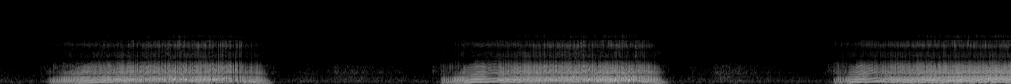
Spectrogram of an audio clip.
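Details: Loud, harsh snoring on each breath in, about every four seconds, with quiet breaths out between; self-described very loud, hard snoring.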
